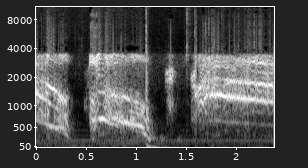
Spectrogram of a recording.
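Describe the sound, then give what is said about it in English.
A contest entrant imitates tennis player Maria Sharapova's screaming grunt: two loud, strained shrieks with a short gap between them, then a longer sustained scream, each falling slightly in pitch. “But Sharapova is, and she's not the only one, but she's known for screaming.”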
